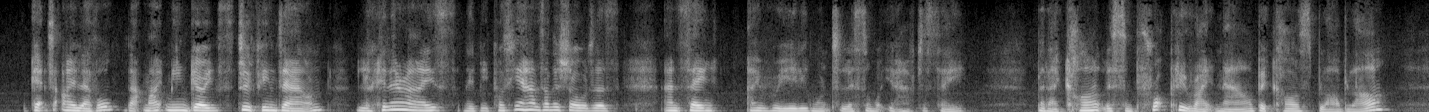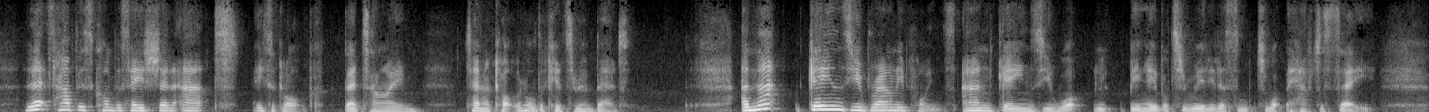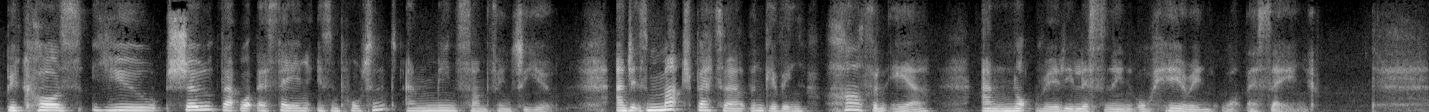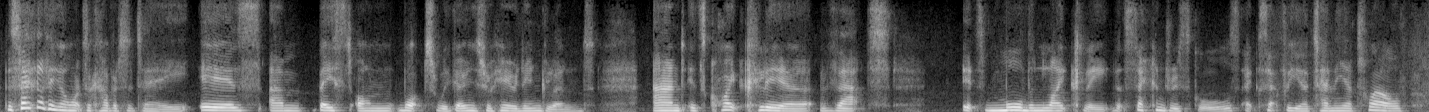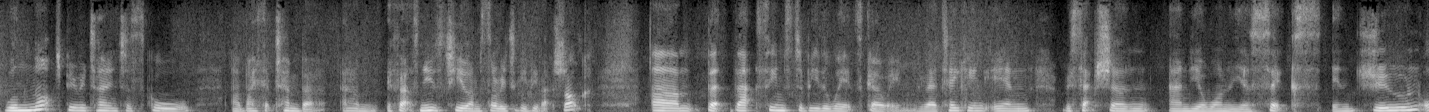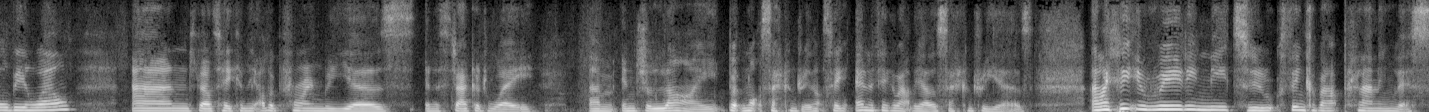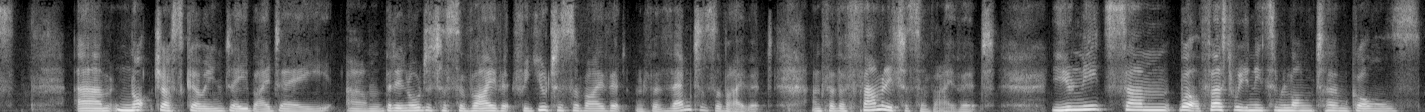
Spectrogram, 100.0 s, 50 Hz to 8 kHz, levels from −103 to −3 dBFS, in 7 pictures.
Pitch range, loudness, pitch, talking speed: 155-195 Hz, -26 LUFS, 175 Hz, 170 wpm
